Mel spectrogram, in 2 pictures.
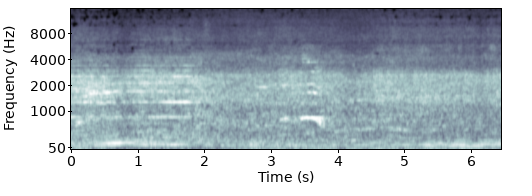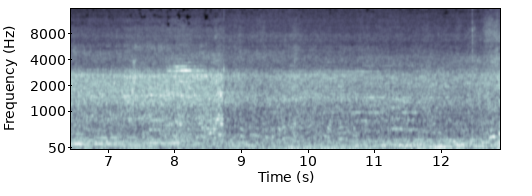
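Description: Indistinct background voices over a steady din of vehicles and traffic.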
